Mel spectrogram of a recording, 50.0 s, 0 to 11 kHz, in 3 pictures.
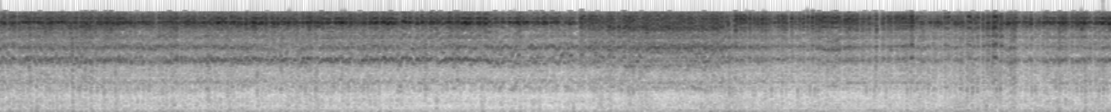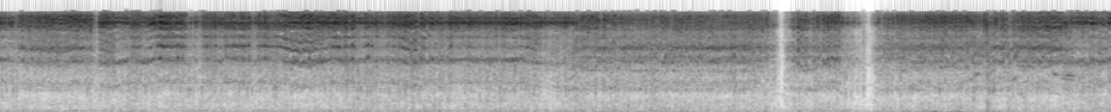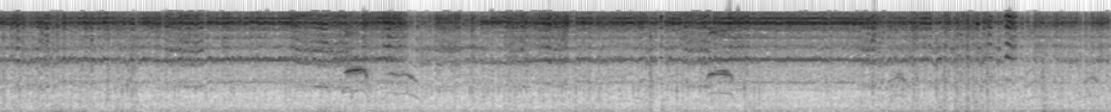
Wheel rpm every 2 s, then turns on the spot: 230, 230, 230, 220, 210, 220, 230, 230, 230, 230, 230, 230, 210, 180, 110, 200, 220, 220, 230, 220, 220, 230, 230, 230, 240.
none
